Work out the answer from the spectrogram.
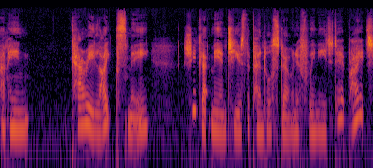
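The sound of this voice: In a dry, close sound with no echo, a put-on character voice with a bright, sharp tone, a slightly husky edge and vocal fry moves at a moderate pace with lively intonation.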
